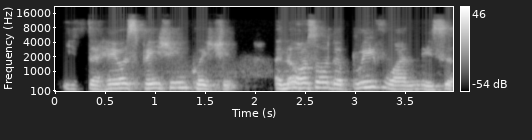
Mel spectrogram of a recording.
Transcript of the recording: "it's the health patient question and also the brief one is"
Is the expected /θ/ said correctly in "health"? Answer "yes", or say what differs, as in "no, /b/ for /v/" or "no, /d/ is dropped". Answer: no, /s/ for /θ/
